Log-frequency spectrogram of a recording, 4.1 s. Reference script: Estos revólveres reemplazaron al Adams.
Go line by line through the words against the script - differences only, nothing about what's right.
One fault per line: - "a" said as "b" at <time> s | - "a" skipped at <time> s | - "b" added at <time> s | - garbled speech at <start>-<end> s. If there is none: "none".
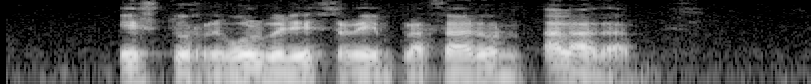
none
